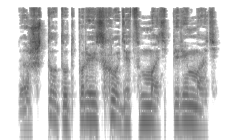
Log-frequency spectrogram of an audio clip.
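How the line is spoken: Grumbling mutter. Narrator (Russian): буркнул Юрий

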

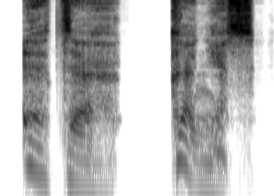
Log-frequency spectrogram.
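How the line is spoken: Quiet, to himself. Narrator (Russian): тихо выдал сам себе

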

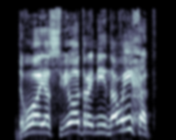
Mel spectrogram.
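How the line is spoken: Cocky young shout. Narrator (Russian): с петушиным задором выкрикнул молодой голос

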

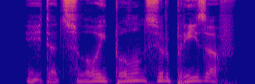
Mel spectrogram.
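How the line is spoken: Muttering. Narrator (Russian): пробормотал Юки

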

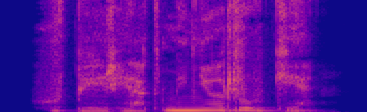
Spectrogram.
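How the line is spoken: Hissed. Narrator (Russian): прошипела я

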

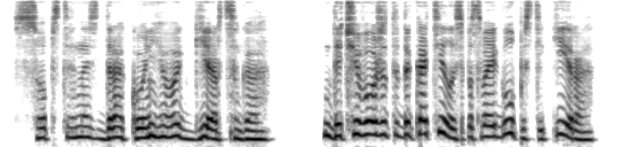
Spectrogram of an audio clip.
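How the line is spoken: Despairing groan. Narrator (Russian): я застонала, понимая, что попала в безвыходную ситуацию

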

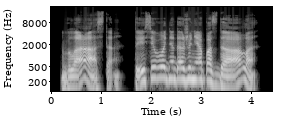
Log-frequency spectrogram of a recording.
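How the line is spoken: Mocking drawl, dragon. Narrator (Russian): протянул дракон насмешливо

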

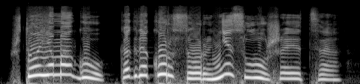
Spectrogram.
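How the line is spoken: Shout. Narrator (Russian): закричала Танька

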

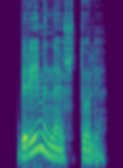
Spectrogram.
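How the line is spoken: Snort. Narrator (Russian): Хмыкнул сын

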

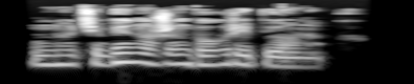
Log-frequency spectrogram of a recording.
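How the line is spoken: Dejected voice. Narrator (Russian): отзываюсь я упавшим голосом

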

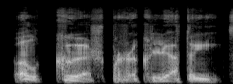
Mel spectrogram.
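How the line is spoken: Hateful growl, loud bark. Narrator (Russian): С ненавистью прорычал он и гаркнул так, что все тут же повернулись в нашу сторону

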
